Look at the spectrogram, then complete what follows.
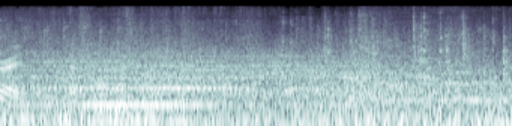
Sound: engine revs

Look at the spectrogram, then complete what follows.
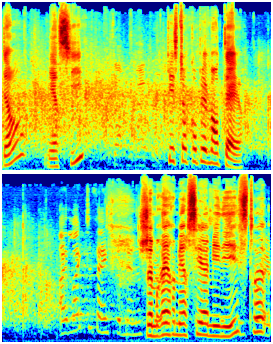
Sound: applause

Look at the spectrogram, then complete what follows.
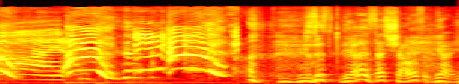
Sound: yelling

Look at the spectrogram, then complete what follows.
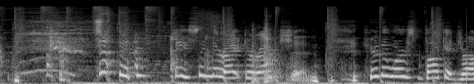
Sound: laughter

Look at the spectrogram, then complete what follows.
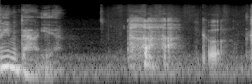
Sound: laughs

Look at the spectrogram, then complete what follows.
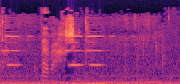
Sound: message notification

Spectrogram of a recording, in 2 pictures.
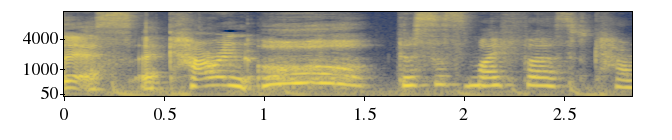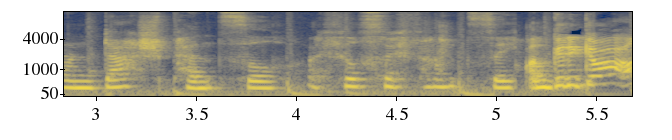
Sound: gasps

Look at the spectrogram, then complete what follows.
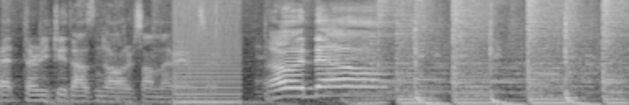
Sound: buzz

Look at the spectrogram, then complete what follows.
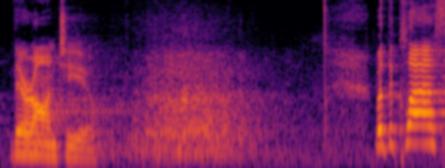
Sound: laughter

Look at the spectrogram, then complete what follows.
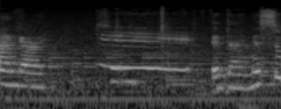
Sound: imitates dinosaur

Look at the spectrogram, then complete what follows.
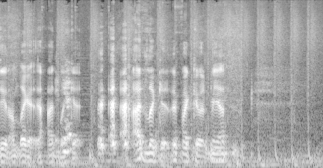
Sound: laughs

